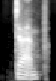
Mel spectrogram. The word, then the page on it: tamp: Indian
